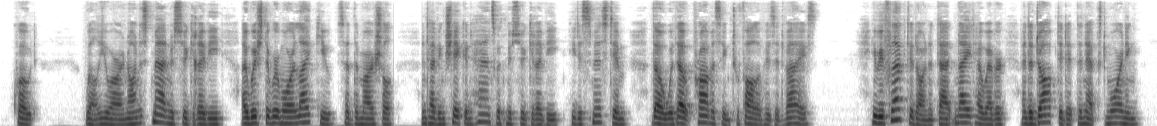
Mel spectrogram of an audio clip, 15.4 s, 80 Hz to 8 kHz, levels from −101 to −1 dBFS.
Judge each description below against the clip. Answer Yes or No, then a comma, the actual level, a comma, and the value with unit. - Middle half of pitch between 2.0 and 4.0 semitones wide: Yes, average, 2.8 semitones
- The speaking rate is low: No, average, 185 wpm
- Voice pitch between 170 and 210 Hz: No, low, 135 Hz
